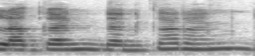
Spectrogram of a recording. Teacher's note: keduanya diakhiri dengan konsonan nasal uvula bersuara N. Cara penghasilannya ialah dengan merapatkan hujung lidah pada uvula untuk membuat sekatan pada aliran udara yang keluar daripada paru-paru ke rongga mulut.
